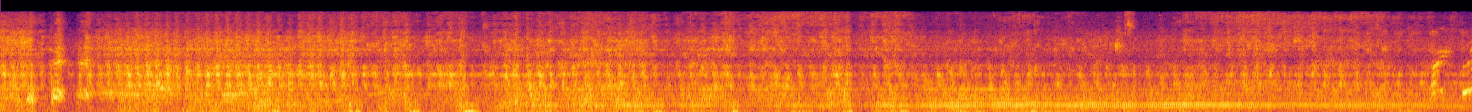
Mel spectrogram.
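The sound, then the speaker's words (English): A helicopter engine starts up and settles into a steady, loud idling drone with a low humming tone, while voices talk over the noise. “Yeah, you don't want to get that hair caught up in that helicopter.”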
